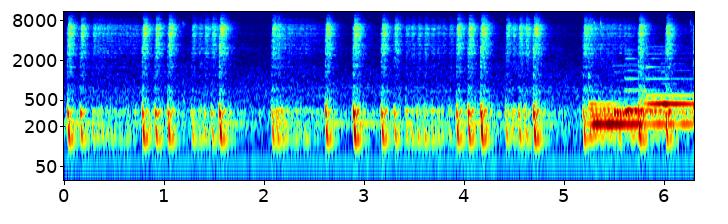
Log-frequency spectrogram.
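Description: Recorded 1978 jazz-rock track playing: a martial drum pattern of sharp strokes, joined about five seconds in by full sustained piano chords.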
